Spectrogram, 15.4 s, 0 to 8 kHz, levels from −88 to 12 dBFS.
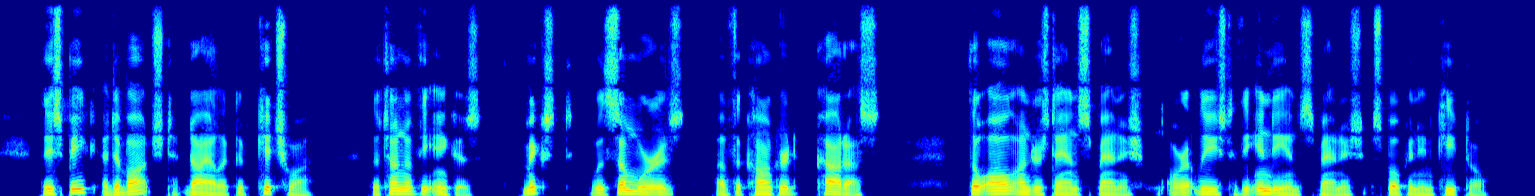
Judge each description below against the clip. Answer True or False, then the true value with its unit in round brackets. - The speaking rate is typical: False (130 wpm)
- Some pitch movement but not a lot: True (4.4 semitones)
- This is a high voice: False (90 Hz)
